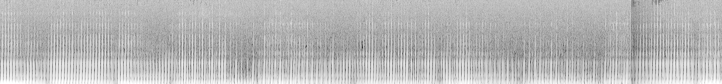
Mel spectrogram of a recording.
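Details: Close purr of a domestic cat, low buzzing drone in uneven breath-long phrases, one soft click near the end, recorded as a sleep aid.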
